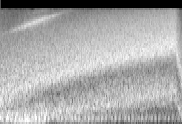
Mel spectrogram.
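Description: Synthetic whoosh transition effect: a steady rush of noise sweeping upward in pitch, like a jet passing.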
